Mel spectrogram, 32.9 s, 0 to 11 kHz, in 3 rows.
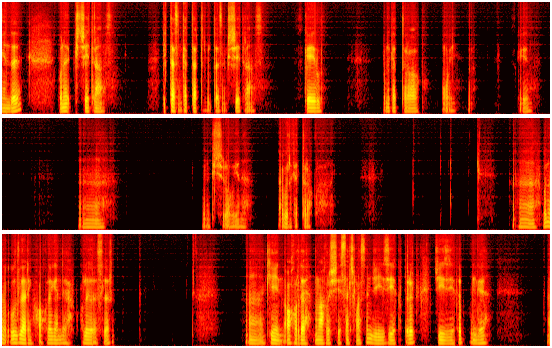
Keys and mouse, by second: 3.7 s, 7.1 click, 7.9 s, 9.8 s, 13.0 click, 14.8 s, 17.0 s, 18.5 s, 22.4 s, 24.9 s, 26.9 middle click, 27.5 shift+middle click, 28.9 g, 30.2 g, 31.7 middle click.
